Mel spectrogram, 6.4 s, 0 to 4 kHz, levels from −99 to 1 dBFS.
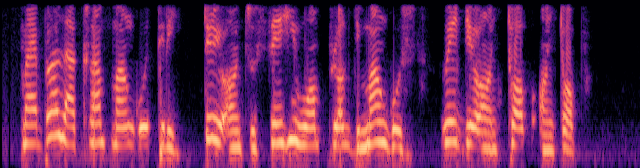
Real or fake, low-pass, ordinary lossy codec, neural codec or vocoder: fake; 3.6 kHz; none; vocoder, 44.1 kHz, 128 mel bands every 256 samples, BigVGAN v2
